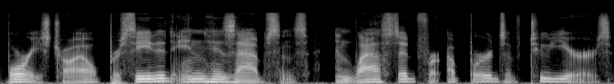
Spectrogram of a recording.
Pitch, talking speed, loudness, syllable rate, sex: 110 Hz, 125 wpm, -18 LUFS, 3.6 syllables/s, male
